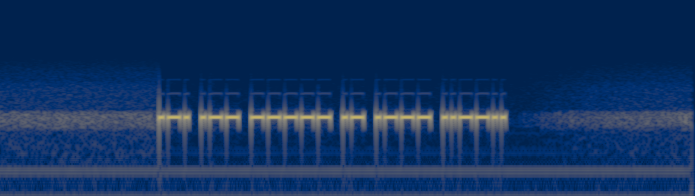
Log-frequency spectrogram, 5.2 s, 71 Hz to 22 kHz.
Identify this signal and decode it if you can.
Morse code, heard as a keyed tone, about 36 wpm, 710 Hz. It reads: RW0AJ?
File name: RS3A-20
